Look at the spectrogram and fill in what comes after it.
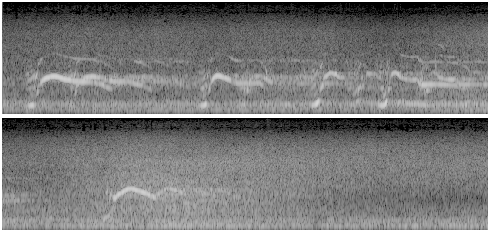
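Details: Humpback whale song: a high, warbling cry that rises and dips repeatedly, paired with short low upsweeps that come every second or two, then a final quavering cry, over a soft low ocean hum.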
